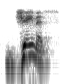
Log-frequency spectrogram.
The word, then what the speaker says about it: Jameis: Little bit of some volatility at quarterback here for Jared Smola as he goes with Jameis, as it is pronounced, Winston at the 12-12 tonight to back up Andrew Luck.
